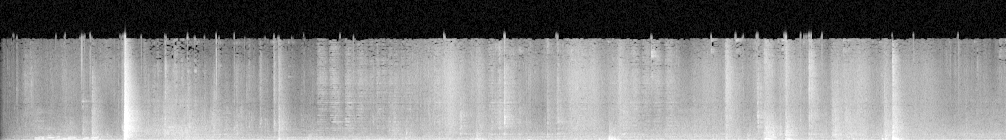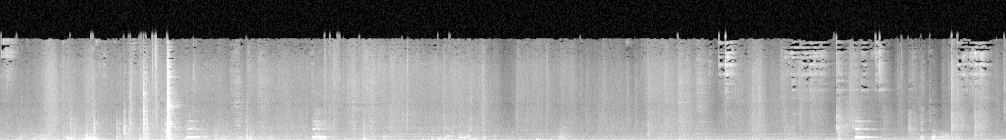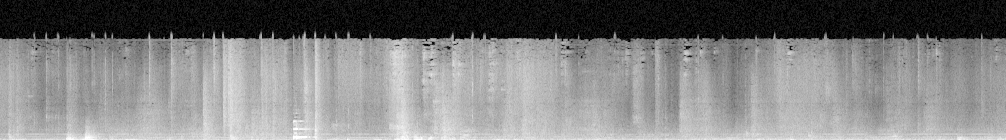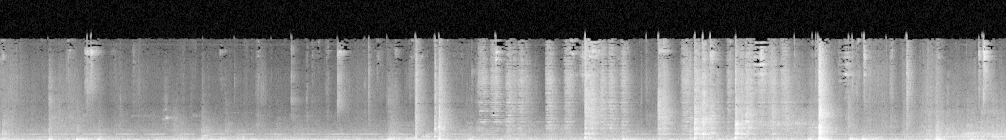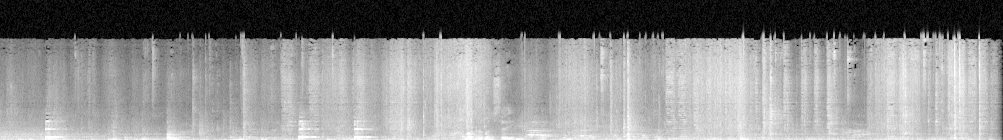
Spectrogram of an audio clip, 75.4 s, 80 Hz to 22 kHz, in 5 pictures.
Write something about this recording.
Supermarket. People talking in Spanish. Beep from the cash machine.
20120326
